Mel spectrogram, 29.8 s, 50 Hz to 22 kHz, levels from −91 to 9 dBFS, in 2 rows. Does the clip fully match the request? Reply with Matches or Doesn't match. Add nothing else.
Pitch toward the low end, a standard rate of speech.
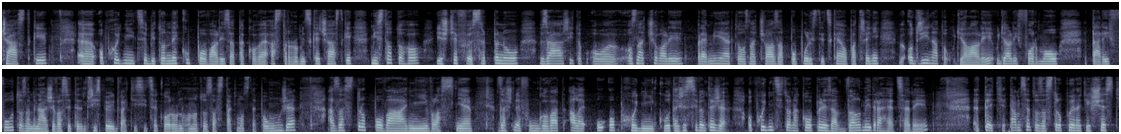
Doesn't match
